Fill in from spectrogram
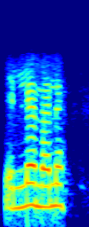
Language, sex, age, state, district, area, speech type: Malayalam, female, 30-45, Kerala, Kollam, rural, conversation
